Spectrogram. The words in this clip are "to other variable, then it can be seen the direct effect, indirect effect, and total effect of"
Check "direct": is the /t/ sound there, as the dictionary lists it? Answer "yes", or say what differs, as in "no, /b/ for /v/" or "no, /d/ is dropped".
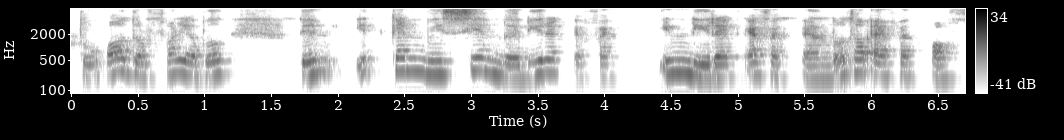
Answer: yes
